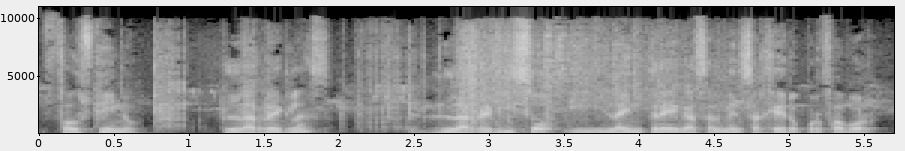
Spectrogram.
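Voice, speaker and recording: Patient preaching bishop, a man acting him for a radio play, steady middle pitch, teaching tone. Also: a little hiss or hum, close to an everyday voice. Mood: earnest. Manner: calm, measured and instructive.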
